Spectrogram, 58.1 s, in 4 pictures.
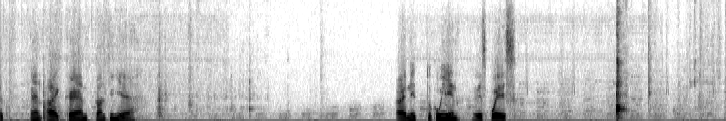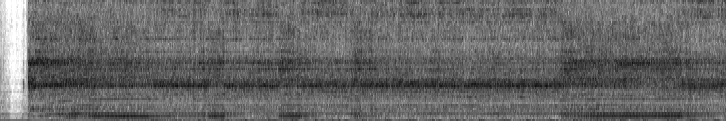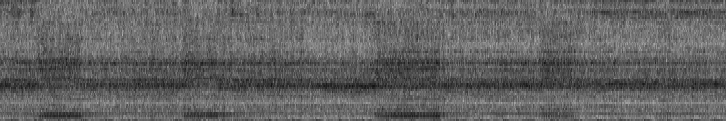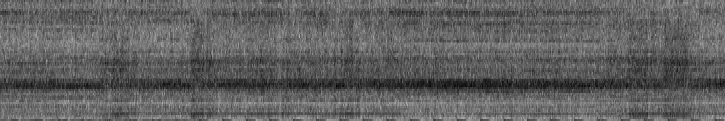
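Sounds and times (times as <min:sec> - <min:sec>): angle grinder grinding metal: 0:00.0 - 0:05.2, 0:08.2 - 0:58.0.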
